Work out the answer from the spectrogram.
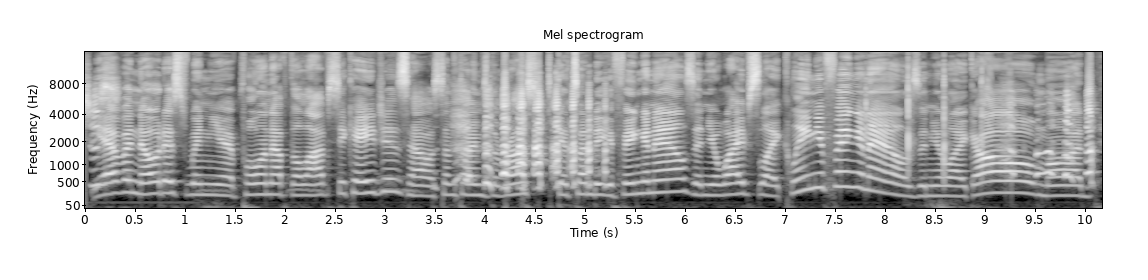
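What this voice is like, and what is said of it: Put-on Maine accent, well done. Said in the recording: “You've got the accent. Well done.”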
